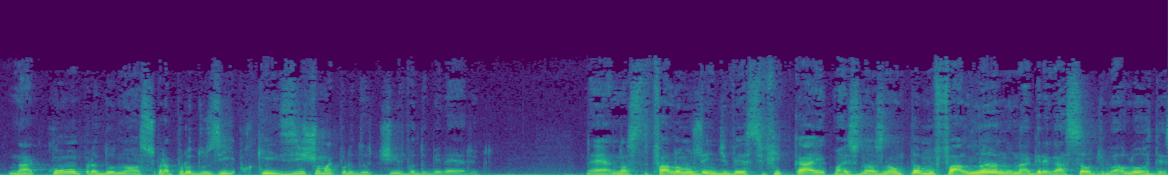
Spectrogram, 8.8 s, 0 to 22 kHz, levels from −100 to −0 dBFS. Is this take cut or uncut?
cut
